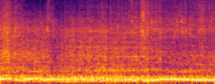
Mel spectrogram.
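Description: Drag racing car powered by a big Oldsmobile engine, a loud steady rumbling roar held close for the whole stretch with slight wavering pitch and no talk over it.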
